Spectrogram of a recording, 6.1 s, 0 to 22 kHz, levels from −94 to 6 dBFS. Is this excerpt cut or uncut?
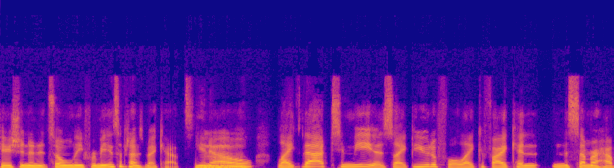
cut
